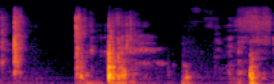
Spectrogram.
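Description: Rigid cardboard kit box being handled and closed: a handful of light taps and knocks, then a deeper thump near the end as the lid comes down onto the box.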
